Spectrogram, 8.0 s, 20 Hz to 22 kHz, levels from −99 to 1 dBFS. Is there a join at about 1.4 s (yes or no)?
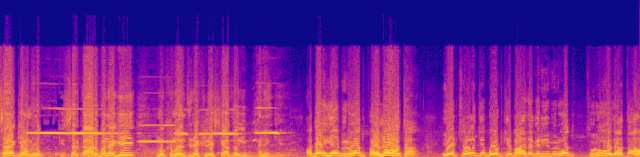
no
